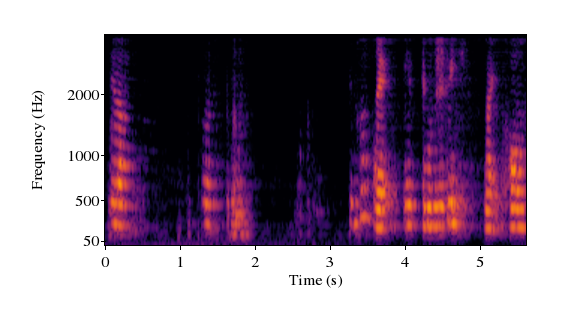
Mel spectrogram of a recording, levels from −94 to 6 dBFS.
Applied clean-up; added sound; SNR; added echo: neural mask model DeepFilterNet 3.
